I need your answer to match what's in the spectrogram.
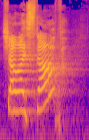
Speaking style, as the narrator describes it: The boy shouted

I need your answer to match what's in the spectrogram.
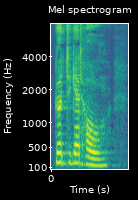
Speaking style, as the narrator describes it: said softly

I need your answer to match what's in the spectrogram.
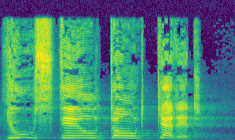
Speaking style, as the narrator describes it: Chairman Liu bellowed

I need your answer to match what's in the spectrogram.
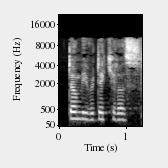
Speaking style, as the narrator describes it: I mutter

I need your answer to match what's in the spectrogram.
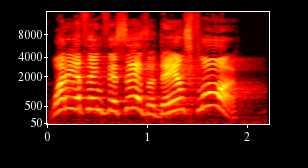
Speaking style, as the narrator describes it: one taxi driver yells to another

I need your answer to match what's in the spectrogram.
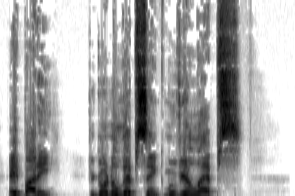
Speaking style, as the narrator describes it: a man cupped his hand around the right side of his mouth and yelled

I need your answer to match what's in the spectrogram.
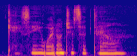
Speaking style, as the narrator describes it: Tina whispered

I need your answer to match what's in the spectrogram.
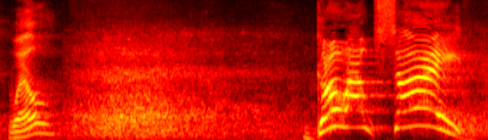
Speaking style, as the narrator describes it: yell

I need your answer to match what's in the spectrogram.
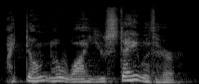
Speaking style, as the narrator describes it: she whispered

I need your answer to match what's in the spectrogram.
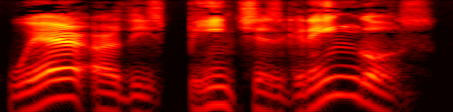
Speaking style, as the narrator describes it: shouted

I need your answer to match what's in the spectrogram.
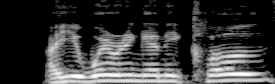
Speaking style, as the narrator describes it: his mother shouted

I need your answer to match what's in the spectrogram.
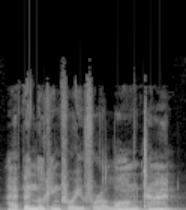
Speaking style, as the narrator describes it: DJ says softly

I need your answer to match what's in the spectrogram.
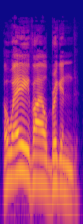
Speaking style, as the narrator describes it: shouts the coachman

